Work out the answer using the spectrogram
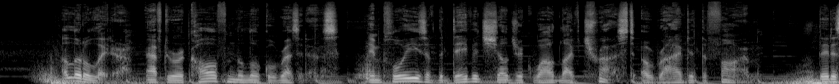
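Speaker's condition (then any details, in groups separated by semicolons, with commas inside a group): No condition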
